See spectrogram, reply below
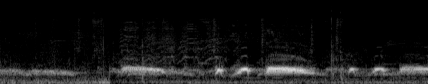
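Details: Morning calling of a spotted dove: throaty, hollow coos, one soft drawn-out note followed by a quicker run of louder, choppy cooing notes, with quiet background.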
